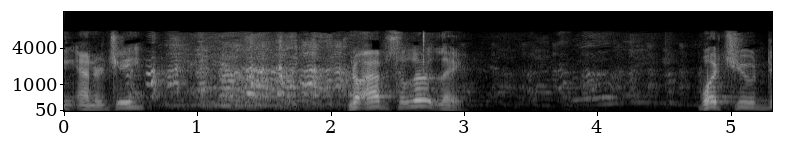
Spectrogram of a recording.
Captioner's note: some chuckles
